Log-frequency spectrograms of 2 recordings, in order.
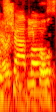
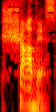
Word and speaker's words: Shabbos: I saw the whole video, Chabos. I've seen the entire video. Okay. Yeah, I've seen the whole thing. Also, it's pronounced Shabbos.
